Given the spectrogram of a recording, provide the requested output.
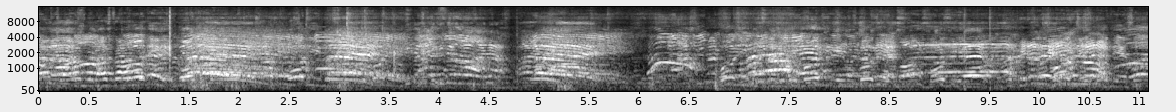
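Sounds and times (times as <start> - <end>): voices shouting over one another: 0.0 - 11.0.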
